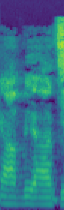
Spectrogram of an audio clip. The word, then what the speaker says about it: ambiance: I like saying ambiance. – Yeah, no, that's how you pronounce it.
